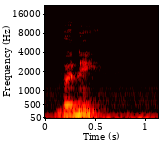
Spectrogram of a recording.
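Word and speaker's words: בני: If we put the I vowel, the shirek, underneath the nun, we can now pronounce the word as bani, my son.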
